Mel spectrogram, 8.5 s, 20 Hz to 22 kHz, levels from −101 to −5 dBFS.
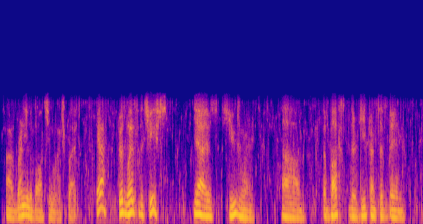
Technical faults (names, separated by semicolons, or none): overdone noise removal; Opus voice compression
